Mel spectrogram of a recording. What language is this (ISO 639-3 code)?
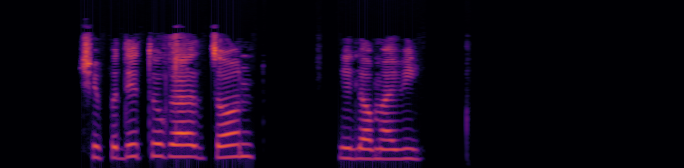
pus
